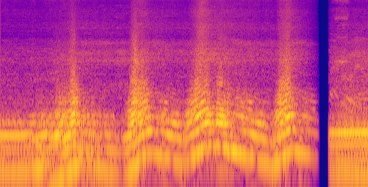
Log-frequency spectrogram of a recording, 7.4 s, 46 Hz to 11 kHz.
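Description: Alfa Romeo 155 2.0 Twin Spark four-cylinder engine idling, then revved four times with the car standing still, each blip climbing to about 4,000 rpm and dropping back to idle, heard from inside the cabin. Near the end the sound cuts out for a moment and returns at a steady idle.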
